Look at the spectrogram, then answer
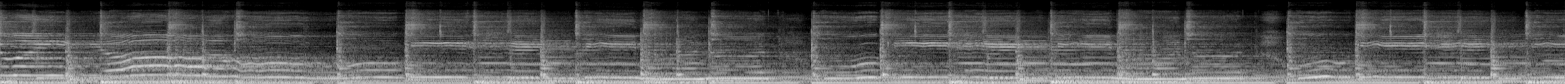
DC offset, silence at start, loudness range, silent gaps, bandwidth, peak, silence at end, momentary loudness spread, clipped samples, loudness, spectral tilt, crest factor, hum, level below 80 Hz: under 0.1%; 0 s; 2 LU; none; 19.5 kHz; 0 dBFS; 0 s; 5 LU; under 0.1%; -15 LUFS; -5.5 dB/octave; 14 dB; none; -22 dBFS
